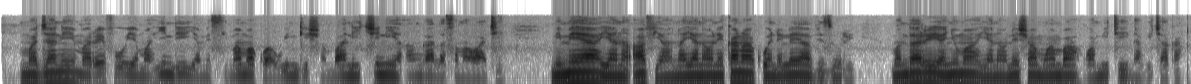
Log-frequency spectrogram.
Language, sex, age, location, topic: Swahili, male, 25-35, Nairobi, health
